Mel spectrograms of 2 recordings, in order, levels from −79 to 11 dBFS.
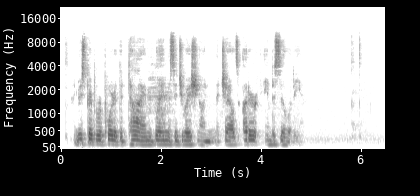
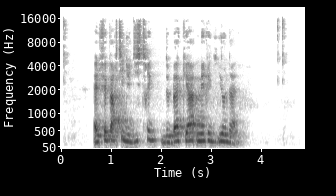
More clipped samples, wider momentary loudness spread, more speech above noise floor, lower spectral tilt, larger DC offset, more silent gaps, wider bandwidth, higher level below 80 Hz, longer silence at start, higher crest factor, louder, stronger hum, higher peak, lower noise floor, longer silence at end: neither; second, 10 LU vs 17 LU; second, 37 dB vs 51 dB; second, -3 dB/octave vs -4.5 dB/octave; neither; neither; second, 11.5 kHz vs 16 kHz; second, -76 dBFS vs -58 dBFS; about the same, 0.1 s vs 0.05 s; about the same, 18 dB vs 18 dB; second, -29 LUFS vs -18 LUFS; neither; second, -12 dBFS vs -2 dBFS; about the same, -67 dBFS vs -68 dBFS; about the same, 0.5 s vs 0.4 s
